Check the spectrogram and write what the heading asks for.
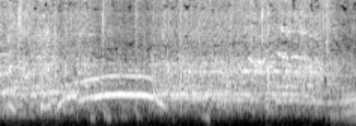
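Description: Wedding guests applaud steadily for a few seconds, the dense clapping mixed with excited cheers and whoops rising and falling over the top, loud throughout.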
